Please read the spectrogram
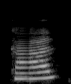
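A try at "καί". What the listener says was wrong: Tú dices cal, kai. En ambos es kai. Kai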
